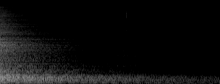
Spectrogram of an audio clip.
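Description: Bare, sanded steel plate of a DIY plate reverb, hung on springs, ringing out after a tap with a thin metal rod, dying away over about a second and a half. The bright high frequencies ring freely now that the thick powder-coat paint that damped them has been sanded off.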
